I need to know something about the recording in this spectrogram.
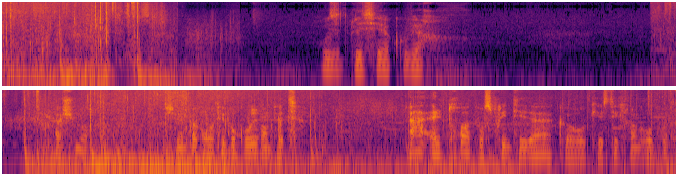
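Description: Gunfire and explosions rumble from a battle game.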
